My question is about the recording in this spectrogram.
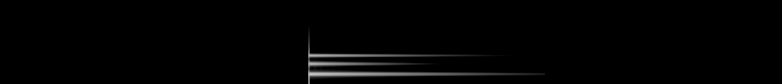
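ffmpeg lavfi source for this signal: ffmpeg -f lavfi -i "aevalsrc='0.2*pow(10,-3*t/2.76)*sin(2*PI*484*t)+0.1*pow(10,-3*t/1.46)*sin(2*PI*968*t)+0.112*pow(10,-3*t/2.22)*sin(2*PI*1452*t)':duration=2.36:sample_rate=44100" out.wav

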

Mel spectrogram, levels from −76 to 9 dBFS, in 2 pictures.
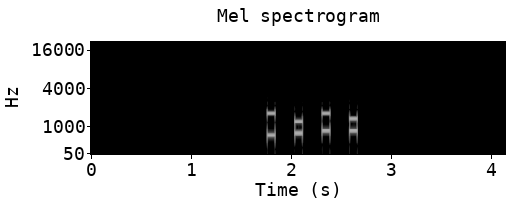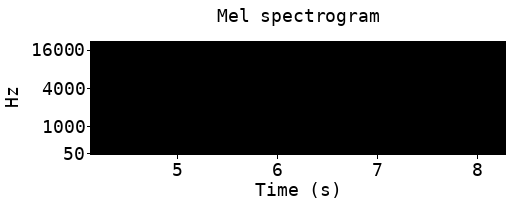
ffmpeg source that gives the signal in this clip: ffmpeg -f lavfi -i "aevalsrc='0.112*clip(min(mod(t,0.274),0.079-mod(t,0.274))/0.002,0,1)*(eq(floor(t/0.274),0)*(sin(2*PI*697*mod(t,0.274))+sin(2*PI*1633*mod(t,0.274)))+eq(floor(t/0.274),1)*(sin(2*PI*770*mod(t,0.274))+sin(2*PI*1209*mod(t,0.274)))+eq(floor(t/0.274),2)*(sin(2*PI*852*mod(t,0.274))+sin(2*PI*1633*mod(t,0.274)))+eq(floor(t/0.274),3)*(sin(2*PI*852*mod(t,0.274))+sin(2*PI*1336*mod(t,0.274))))':duration=1.096:sample_rate=44100" out.wav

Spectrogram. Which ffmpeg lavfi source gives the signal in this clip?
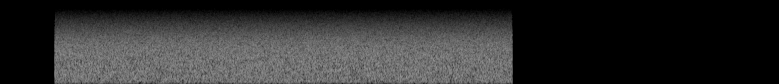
ffmpeg -f lavfi -i "anoisesrc=color=white:duration=4.57:sample_rate=44100:seed=1,highpass=frequency=85,lowpass=frequency=2500,volume=-12dB" out.wav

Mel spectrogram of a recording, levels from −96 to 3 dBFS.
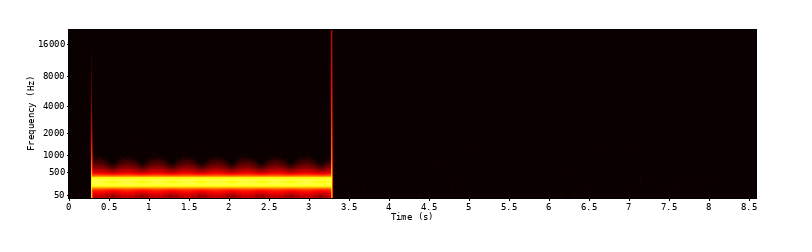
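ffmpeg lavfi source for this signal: ffmpeg -f lavfi -i "aevalsrc='0.141*(sin(2*PI*246.94*t)+sin(2*PI*329.63*t))':duration=3:sample_rate=44100" out.wav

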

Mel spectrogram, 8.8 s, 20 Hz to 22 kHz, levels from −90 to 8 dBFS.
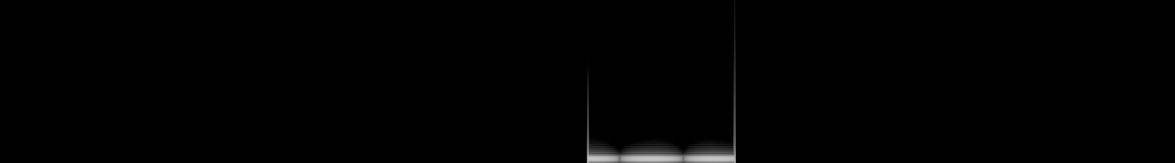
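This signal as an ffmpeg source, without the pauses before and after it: ffmpeg -f lavfi -i "aevalsrc='0.119*(sin(2*PI*133*t)+sin(2*PI*135.1*t))':duration=1.1:sample_rate=44100" out.wav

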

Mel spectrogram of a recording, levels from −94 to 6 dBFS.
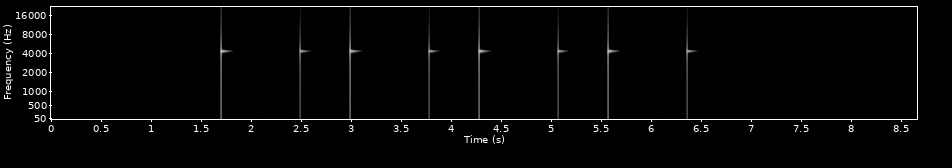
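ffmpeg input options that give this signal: ffmpeg -f lavfi -i "aevalsrc='0.251*(sin(2*PI*4310*mod(t,1.29))*exp(-6.91*mod(t,1.29)/0.1)+0.335*sin(2*PI*4310*max(mod(t,1.29)-0.79,0))*exp(-6.91*max(mod(t,1.29)-0.79,0)/0.1))':duration=5.16:sample_rate=44100" out.wav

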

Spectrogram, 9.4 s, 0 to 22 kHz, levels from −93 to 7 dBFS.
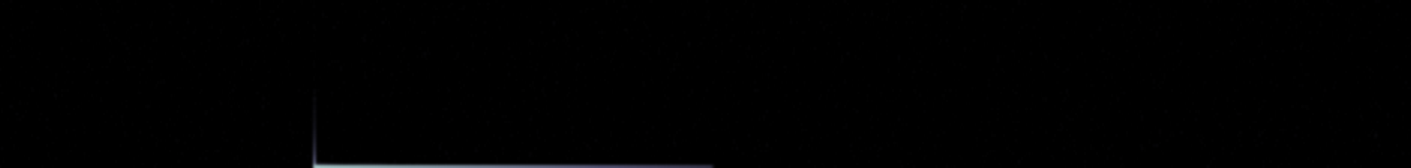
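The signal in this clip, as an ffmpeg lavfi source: ffmpeg -f lavfi -i "aevalsrc='0.2*pow(10,-3*t/3.06)*sin(2*PI*98.7*t)+0.126*pow(10,-3*t/0.43)*sin(2*PI*197.4*t)':duration=2.65:sample_rate=44100" out.wav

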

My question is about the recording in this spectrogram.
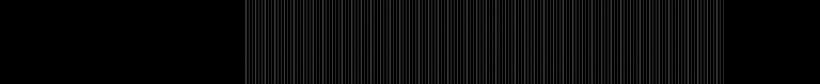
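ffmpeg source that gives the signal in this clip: ffmpeg -f lavfi -i "aevalsrc='0.355*eq(mod(n,1413),0)*(0.5+0.5*eq(mod(n,4239),0))':duration=4.8:sample_rate=44100" out.wav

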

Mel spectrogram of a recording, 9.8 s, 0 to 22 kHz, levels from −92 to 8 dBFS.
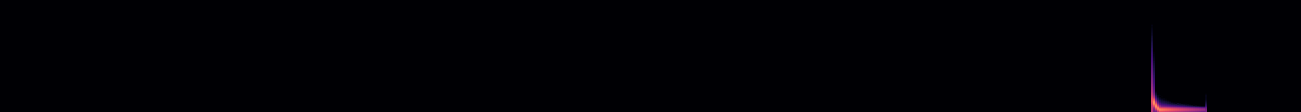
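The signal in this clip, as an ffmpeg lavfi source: ffmpeg -f lavfi -i "aevalsrc='0.237*pow(10,-3*t/0.63)*sin(2*PI*(460*0.053/log(97/460)*(exp(log(97/460)*min(t,0.053)/0.053)-1)+97*max(t-0.053,0)))':duration=0.4:sample_rate=44100" out.wav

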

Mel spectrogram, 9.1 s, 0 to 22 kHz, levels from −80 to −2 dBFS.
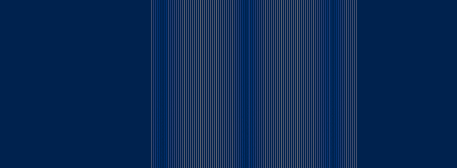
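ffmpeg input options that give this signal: ffmpeg -f lavfi -i "aevalsrc='0.631*eq(mod(n,1785),0)*(0.5+0.5*eq(mod(n,14280),0))':duration=4.09:sample_rate=44100" out.wav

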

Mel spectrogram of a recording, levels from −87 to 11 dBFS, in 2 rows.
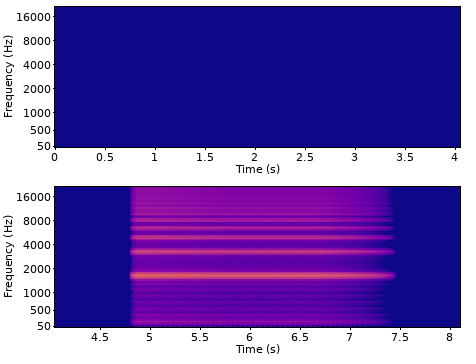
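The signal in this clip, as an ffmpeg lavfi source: ffmpeg -f lavfi -i "aevalsrc='0.0708*(2*mod(1640*t,1)-1)':duration=2.66:sample_rate=44100,afade=type=in:duration=0.074,afade=type=out:start_time=0.074:duration=0.875:silence=0.668,afade=type=out:start_time=1.9:duration=0.76" out.wav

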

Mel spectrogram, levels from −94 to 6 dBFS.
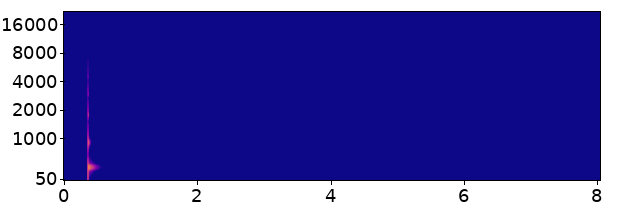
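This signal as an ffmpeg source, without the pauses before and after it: ffmpeg -f lavfi -i "aevalsrc='0.0668*pow(10,-3*t/0.17)*sin(2*PI*332*t)+0.0299*pow(10,-3*t/0.05)*sin(2*PI*915.3*t)+0.0133*pow(10,-3*t/0.022)*sin(2*PI*1794.1*t)+0.00596*pow(10,-3*t/0.012)*sin(2*PI*2965.8*t)+0.00266*pow(10,-3*t/0.008)*sin(2*PI*4428.9*t)':duration=0.45:sample_rate=44100" out.wav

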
